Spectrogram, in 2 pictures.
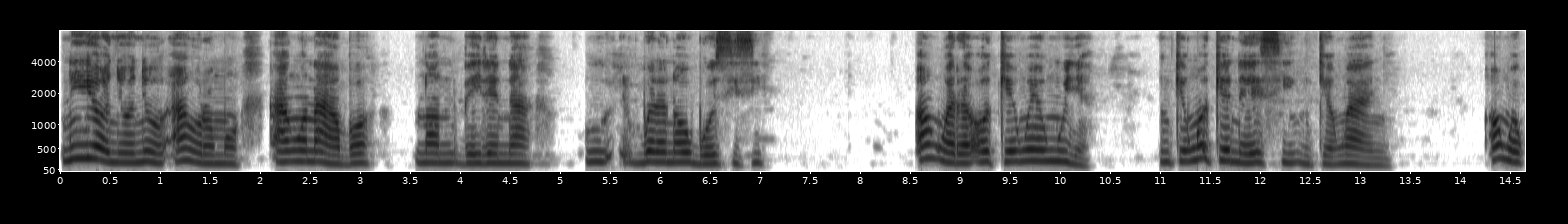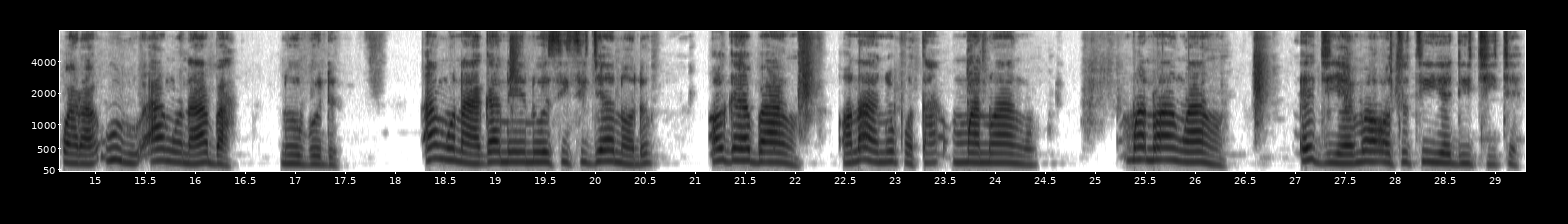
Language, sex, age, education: Igbo, male, 30-45, tertiary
